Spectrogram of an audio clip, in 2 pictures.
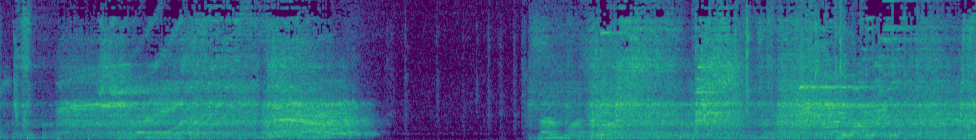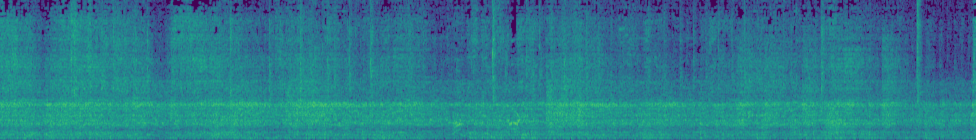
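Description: Upbeat game music plays through a television speaker.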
